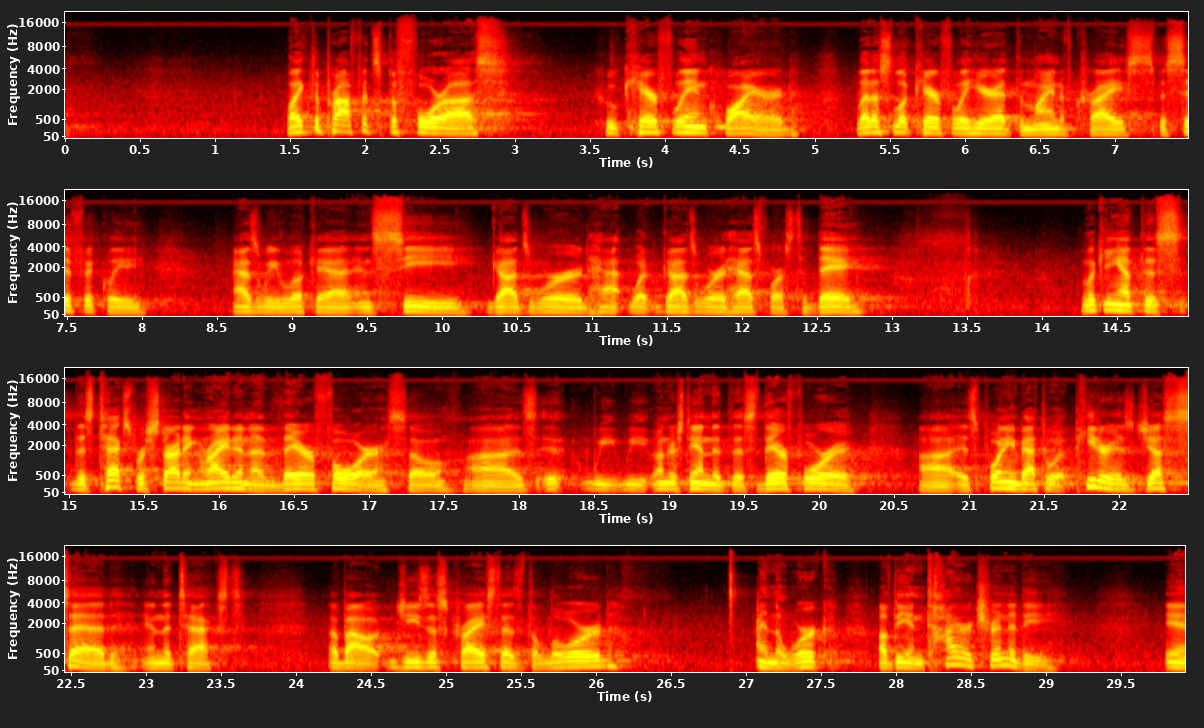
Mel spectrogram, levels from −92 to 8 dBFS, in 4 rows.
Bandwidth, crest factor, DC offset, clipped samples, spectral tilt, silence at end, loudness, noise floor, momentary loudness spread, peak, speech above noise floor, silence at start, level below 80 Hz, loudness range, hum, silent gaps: 18.5 kHz; 20 dB; under 0.1%; under 0.1%; -5 dB/octave; 0 s; -21 LUFS; -53 dBFS; 10 LU; 0 dBFS; 33 dB; 1.5 s; -64 dBFS; 4 LU; none; none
